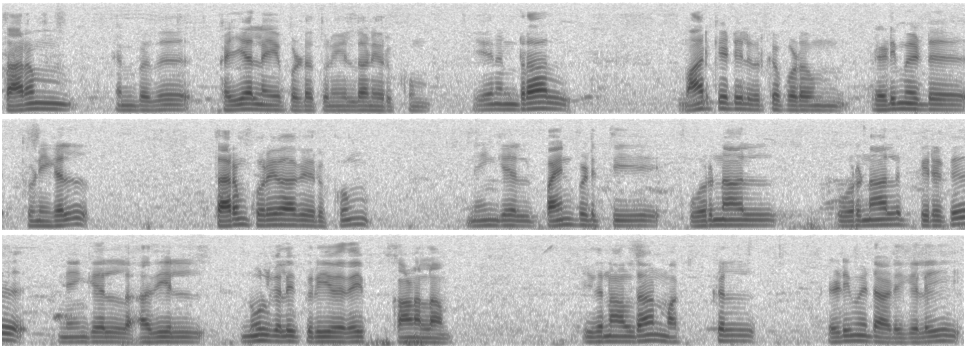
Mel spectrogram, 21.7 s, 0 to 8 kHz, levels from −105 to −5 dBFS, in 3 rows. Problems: background sounds at intervals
